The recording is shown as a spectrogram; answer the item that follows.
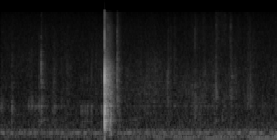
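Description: A single sharp click about a second and a half in, as the snap button on a small leather trifold wallet is unfastened. Faint handling rustle and small ticks from the leather around it.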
